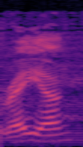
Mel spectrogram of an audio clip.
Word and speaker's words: Ray Young: Ray Young.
